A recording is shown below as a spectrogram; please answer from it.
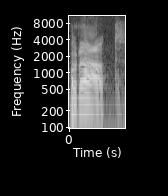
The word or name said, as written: brat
